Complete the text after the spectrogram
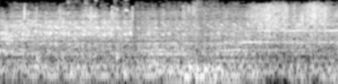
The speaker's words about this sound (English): Kathy keeps trying to start the van.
